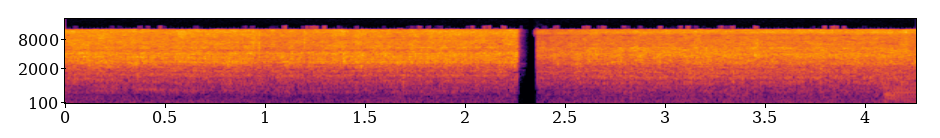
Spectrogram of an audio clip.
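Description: Steady, loud sizzling hiss of lapu-lapu (grouper) fish frying in hot oil, continuous with one brief dropout midway.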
